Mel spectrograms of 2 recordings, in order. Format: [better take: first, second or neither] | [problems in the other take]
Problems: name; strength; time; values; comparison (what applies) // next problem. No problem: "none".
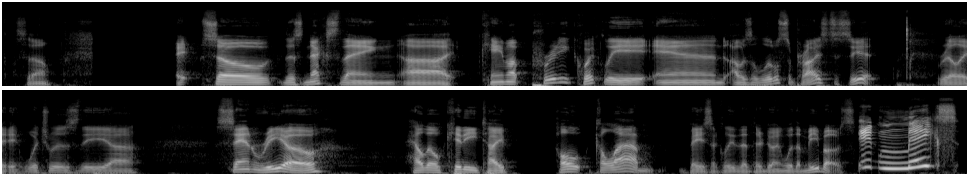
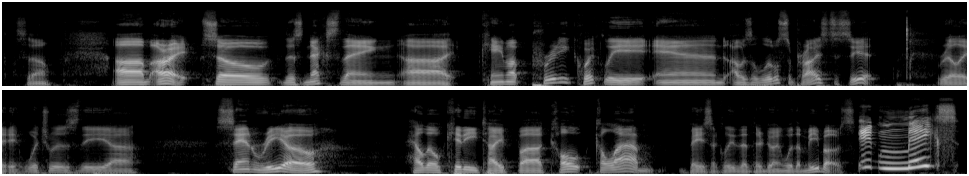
second | audio cutting out; at 1 s for 1 s and at 15 s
